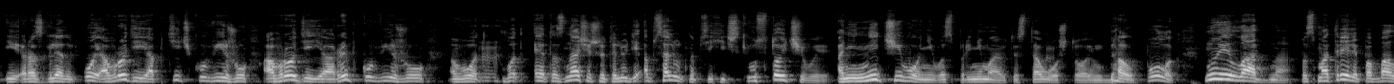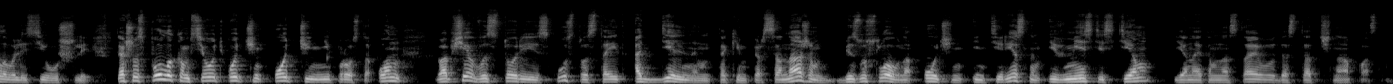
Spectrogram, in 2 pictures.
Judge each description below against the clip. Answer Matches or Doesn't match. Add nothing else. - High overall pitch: Doesn't match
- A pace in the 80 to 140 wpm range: Doesn't match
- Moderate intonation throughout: Doesn't match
